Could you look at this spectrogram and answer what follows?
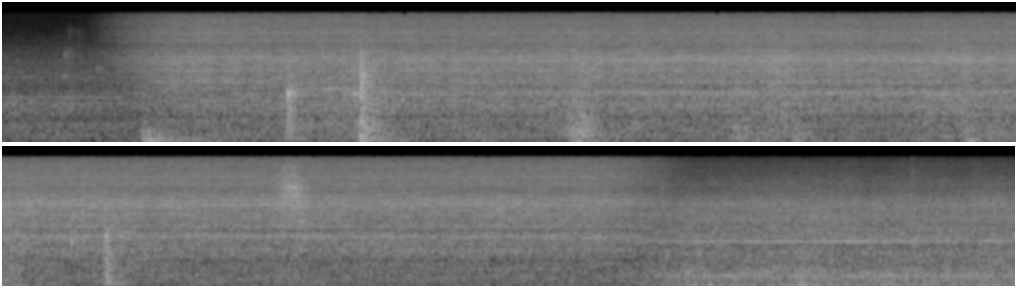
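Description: Top-load washing machine filling, water rushing into the drum as a steady hiss, with a few light plastic knocks and clicks. The hiss gives way to a quieter, steady room hum about three-quarters of the way through.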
